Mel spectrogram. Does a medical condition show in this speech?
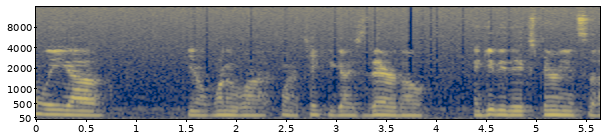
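No.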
